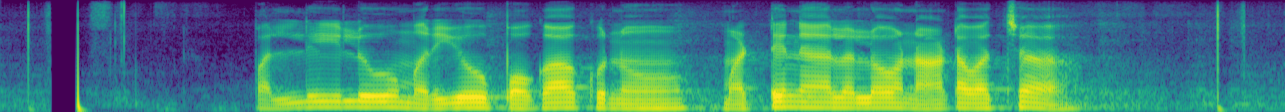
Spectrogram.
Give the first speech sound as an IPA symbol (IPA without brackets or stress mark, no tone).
p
